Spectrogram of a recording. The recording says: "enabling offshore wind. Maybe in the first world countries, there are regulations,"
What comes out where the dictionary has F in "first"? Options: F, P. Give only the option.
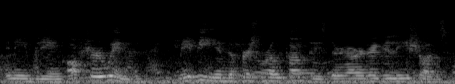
F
